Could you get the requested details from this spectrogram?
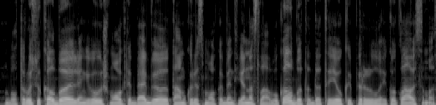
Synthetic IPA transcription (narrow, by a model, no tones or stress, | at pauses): bɐlˠt̪ɐɾʊsʲuːkɐlˠbɐlʲɛŋɡʋʲɛʊɪʃmoːkʲɪt̪ʲɪbʲæːbʲɛjoːt̪ɐmkʊɾʲɪsmoːkɐbʲɛnt̪ʋʲiɛnɐslˠɑːbuːkɐlˠbɐt̪ɐd̪ɐt̪ɐɪjɛʊkɐɪpɪɾlˠɐɪkoːklˠɐʊsʲɪmɐ̰s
